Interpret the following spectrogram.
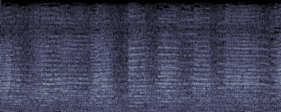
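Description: Brass band with sousaphones and drums playing loudly and without a break, with a strong low bass line.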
